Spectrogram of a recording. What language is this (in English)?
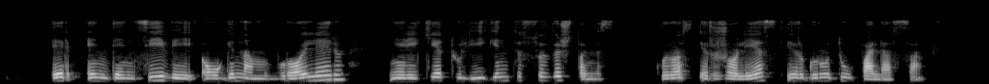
Lithuanian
